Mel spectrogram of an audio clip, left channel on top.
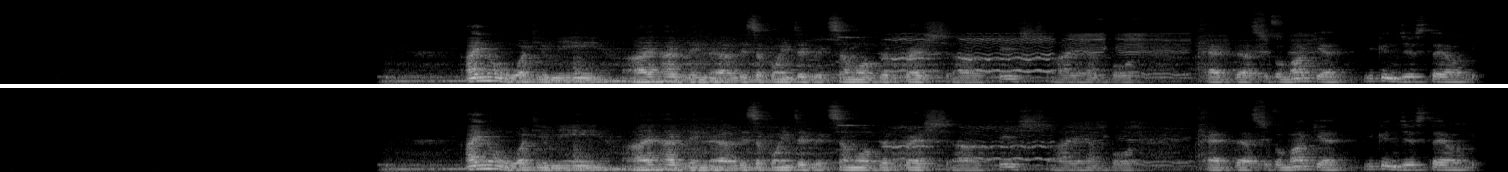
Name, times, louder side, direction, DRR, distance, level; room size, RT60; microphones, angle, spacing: voice 1, 3.8-14.7, equal, 5° right, 0.6 m, -30 dB
sound 1, 8.0-13.3, left 3 dB, 75° left, 0.5 m, -43 dB
5.0 x 2.1 x 4.6 m
head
